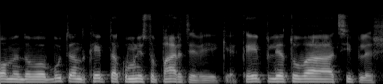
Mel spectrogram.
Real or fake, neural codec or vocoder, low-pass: real; none; 10.8 kHz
